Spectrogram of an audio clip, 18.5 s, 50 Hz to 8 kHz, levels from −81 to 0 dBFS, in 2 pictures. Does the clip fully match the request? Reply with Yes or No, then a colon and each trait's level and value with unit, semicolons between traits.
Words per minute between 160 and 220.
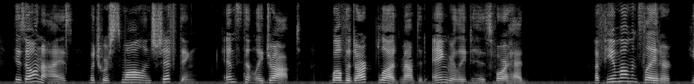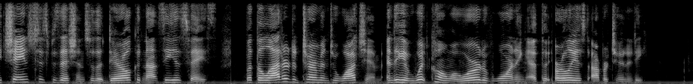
Yes: average, 175 wpm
